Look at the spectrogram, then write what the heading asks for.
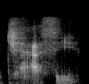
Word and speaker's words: chassis: Well, we got rid of the s at the end. And we call it a chassis.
